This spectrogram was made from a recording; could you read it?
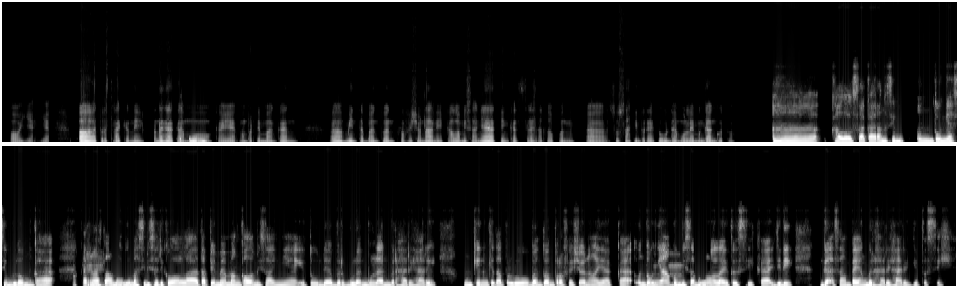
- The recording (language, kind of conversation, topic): Indonesian, podcast, Apa yang kamu lakukan kalau susah tidur karena pikiran nggak tenang?
- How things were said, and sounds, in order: none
